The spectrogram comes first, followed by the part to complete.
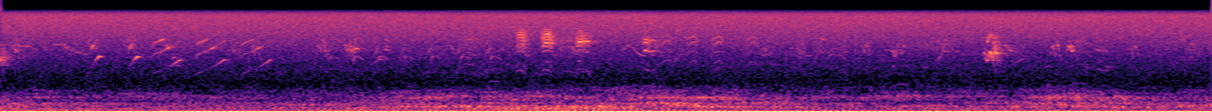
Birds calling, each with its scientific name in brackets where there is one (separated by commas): Hawaii Amakihi (Chlorodrepanis virens), House Finch (Haemorhous mexicanus)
